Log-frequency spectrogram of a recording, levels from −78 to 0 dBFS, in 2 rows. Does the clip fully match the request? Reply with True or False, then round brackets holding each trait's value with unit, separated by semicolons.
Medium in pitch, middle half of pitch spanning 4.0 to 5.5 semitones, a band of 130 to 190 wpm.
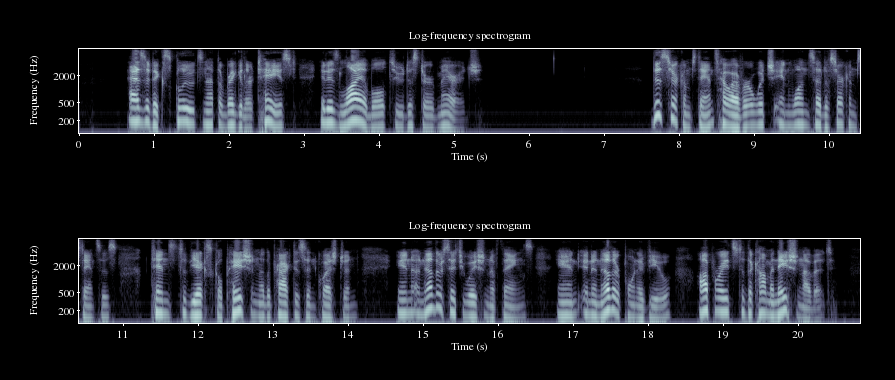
True (155 Hz; 5.0 semitones; 140 wpm)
